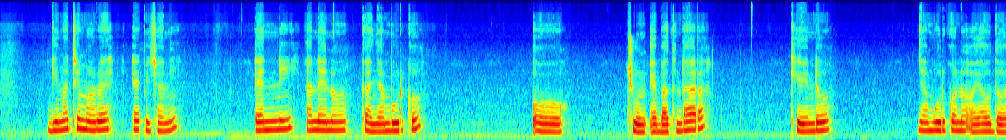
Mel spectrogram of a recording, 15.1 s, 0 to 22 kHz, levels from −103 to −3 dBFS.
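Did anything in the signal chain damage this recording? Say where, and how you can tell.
Yes, the damage happens in transmission: packets were lost on the network and repaired at the decoder in two different ways.

Lost packets rebuilt from error correction occur at 0.87 s, 2.07 to 2.09 s, 4.31 to 4.33 s, 9.43 to 9.53 s and 12.21 to 12.27 s. The sound never drops out, but each patch turns briefly grainier and noisier. Each missing packet was replaced by the low-bitrate duplicate carried in the next one. Single packets give 20 ms patches, the 9.43 s event covers three packets (60 ms) and the 12.21 s event covers two (40 ms).

Short concealed packet loss appears at 2.03 to 2.09 s and at 4.29 to 4.33 s as a short smear or wobble rather than a clean gap. No backup copy existed for the start of each hole, so the decoder extended the preceding sound for about 38 ms and 22 ms respectively. The final 20 ms of each hole was then covered by the error-correction copy before the real audio took over again.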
